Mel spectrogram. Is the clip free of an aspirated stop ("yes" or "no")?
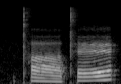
no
